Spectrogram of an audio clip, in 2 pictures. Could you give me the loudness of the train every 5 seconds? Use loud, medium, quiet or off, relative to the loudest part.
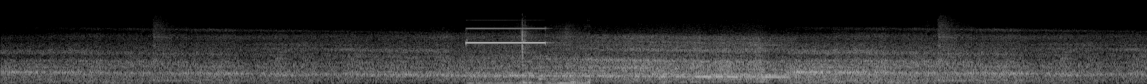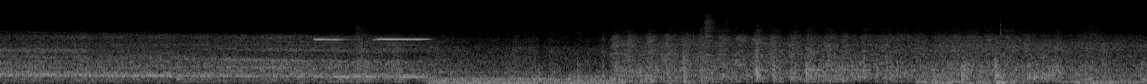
medium, loud, medium, medium, medium.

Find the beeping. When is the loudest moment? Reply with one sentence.
The volume of the beeping peaks at 5 seconds.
